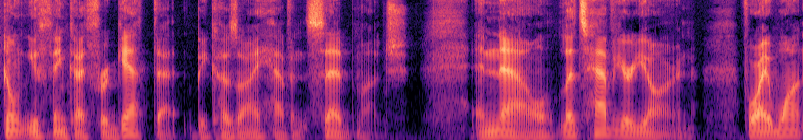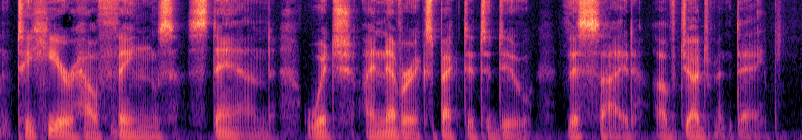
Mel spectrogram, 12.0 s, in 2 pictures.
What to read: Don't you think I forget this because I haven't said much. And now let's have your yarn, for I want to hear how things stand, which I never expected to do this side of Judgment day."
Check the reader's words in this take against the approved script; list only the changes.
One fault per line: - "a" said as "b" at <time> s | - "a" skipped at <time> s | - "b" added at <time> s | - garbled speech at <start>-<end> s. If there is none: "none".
- "this" said as "that" at 1.1 s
